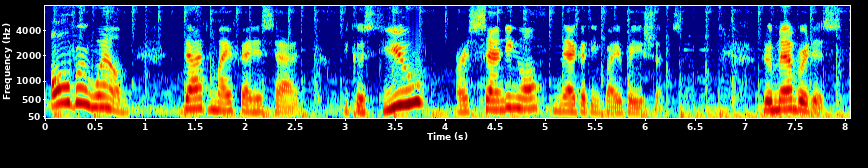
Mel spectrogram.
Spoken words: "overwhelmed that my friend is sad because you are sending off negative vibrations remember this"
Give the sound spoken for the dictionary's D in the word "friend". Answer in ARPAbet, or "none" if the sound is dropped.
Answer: none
